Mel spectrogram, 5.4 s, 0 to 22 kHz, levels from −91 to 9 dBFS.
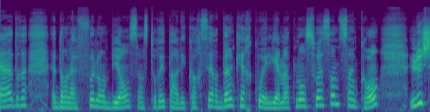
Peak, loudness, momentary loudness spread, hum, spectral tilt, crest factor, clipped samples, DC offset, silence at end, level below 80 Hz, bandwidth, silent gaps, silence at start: -6 dBFS; -27 LUFS; 6 LU; none; -2.5 dB/octave; 20 dB; under 0.1%; under 0.1%; 0 s; -70 dBFS; 16.5 kHz; none; 0 s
